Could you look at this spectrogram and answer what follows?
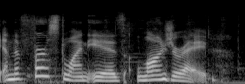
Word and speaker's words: lingerie: And the first one is lingerie.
